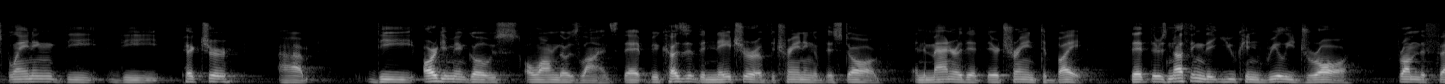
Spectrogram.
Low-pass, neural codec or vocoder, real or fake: 7.2 kHz; none; real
